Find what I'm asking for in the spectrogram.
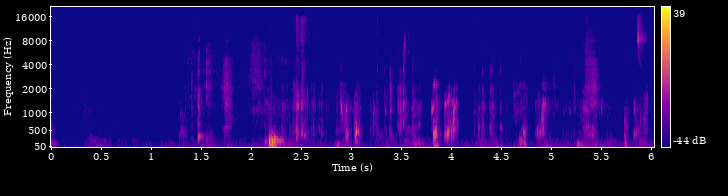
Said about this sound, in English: Did you really make me start recording just so that you could take a fucking long gulp of water?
